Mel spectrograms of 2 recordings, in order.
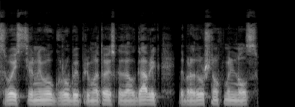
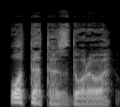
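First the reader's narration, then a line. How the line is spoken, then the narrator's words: Excited exclamation. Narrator (Russian): воскликнул Гаврик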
